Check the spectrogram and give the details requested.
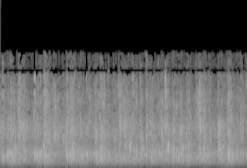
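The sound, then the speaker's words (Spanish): An audience applauds God steadily, dense overlapping claps forming a continuous bright wash of sound that holds at an even level throughout, with no voices standing out. “Dale fuerte aplauso a Él.”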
